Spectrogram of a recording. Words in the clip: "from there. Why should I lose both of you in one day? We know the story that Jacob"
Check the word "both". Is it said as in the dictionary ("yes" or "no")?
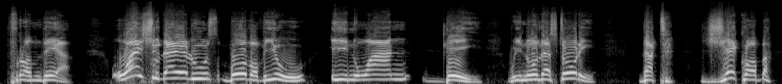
yes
